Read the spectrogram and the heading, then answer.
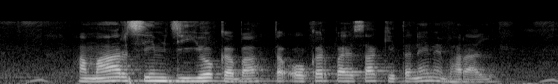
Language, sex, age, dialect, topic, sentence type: Bhojpuri, male, 18-24, Western, banking, question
